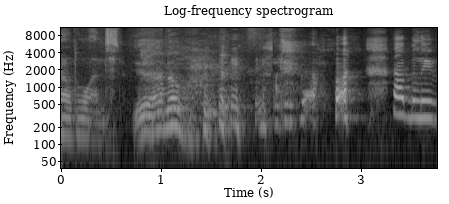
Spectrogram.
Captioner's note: all chuckling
